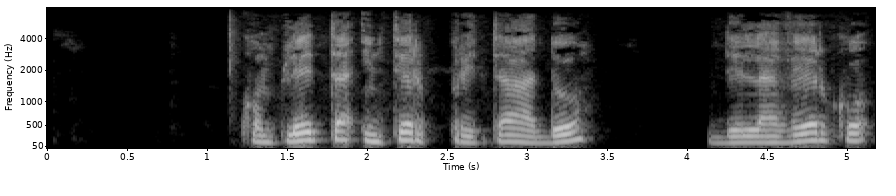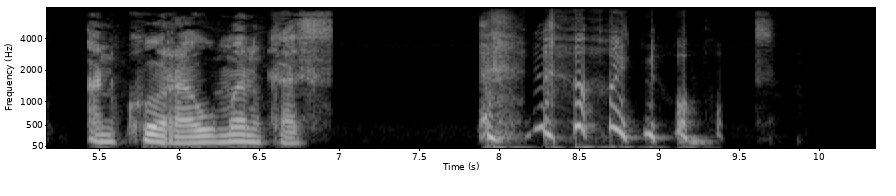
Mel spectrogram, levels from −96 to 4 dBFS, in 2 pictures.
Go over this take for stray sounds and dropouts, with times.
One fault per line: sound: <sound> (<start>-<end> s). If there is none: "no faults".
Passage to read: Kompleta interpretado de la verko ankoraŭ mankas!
sound: laugh (7.9-9.4 s)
